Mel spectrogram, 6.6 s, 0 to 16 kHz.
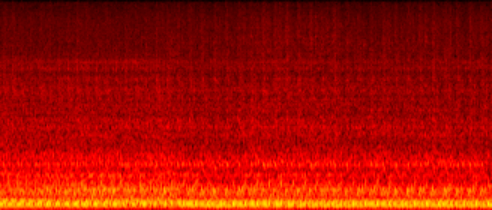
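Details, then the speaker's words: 1980 Chevrolet C20 with swapped 4.8L LS V8: loud, deep open-pipe rumble with a steady, even beat and no knocks or misses; fired up as it should, the fuel pump inaudible; normal running. "well guys that felt pretty good it fired up just like it was supposed to"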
